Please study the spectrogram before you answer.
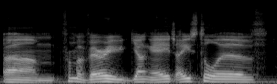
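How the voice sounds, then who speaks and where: A man's voice: mid-range voice, moderate pace. A man, co-hosting a podcast in an easygoing, laughing conversational way. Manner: easygoing, laughs often, storytelling. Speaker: podcast co-host. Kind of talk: casual chat.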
